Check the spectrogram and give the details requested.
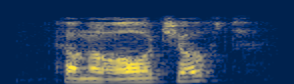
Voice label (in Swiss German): "kameradschaft", alsace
